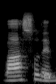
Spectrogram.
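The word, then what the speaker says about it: Vāsudev: Okay, so Yes, if there is a line on top of A, then we pronounce it as Vasudev.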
